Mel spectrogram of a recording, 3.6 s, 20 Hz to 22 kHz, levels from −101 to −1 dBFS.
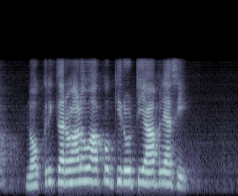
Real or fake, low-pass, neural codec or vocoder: fake; 7.2 kHz; codec, 16 kHz, about 1 kbps, DyCAST, with the encoder's durations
